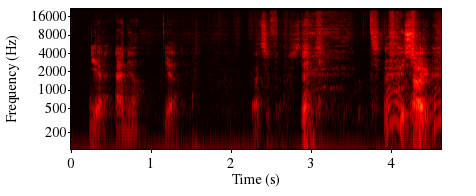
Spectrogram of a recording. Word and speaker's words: Anya: Yeah, Anya.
